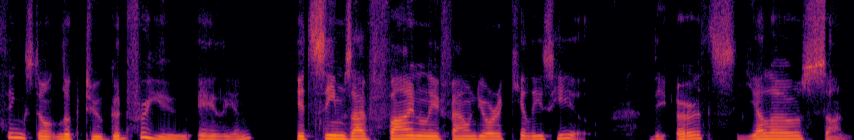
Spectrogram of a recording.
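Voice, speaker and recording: A smug villain mastermind, played by a man at a table read, mocking and condescending. The voice is fairly high for a man and sounds close and dry. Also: very animated, slow pace, darkish tone, dry recording. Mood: smug, taunting. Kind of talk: amateur script table read.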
